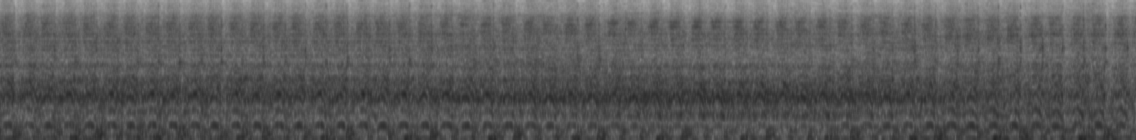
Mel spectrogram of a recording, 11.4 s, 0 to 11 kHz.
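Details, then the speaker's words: 1972 Toyota Celica 18R-C engine, restarted after 26 years, gravity-fed fuel, valve cover off: rough, uneven run with a rapid ticking knock from the front top end; owners suspect the timing chain tensioner, unconfirmed. "Yeah, it's definitely coming from the front of that chain. Chain tensioner, really. It's got to be the chain tensioner."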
